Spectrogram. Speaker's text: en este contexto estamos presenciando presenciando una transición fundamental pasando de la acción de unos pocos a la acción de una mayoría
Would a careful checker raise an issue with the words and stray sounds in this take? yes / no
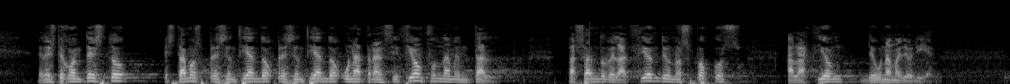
no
